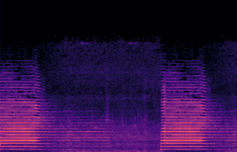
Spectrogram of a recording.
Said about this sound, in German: als im Bahnhof Allendorf-Eder die Lok ankam und sie zahlreiche Fotografen erblickte, ließ sie einmal das Horn erklingen und ganz besonders in der Aufnahme finde ich den Hall, der wieder zurückkommt. Wir hören nun die Pfeife der Lok.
